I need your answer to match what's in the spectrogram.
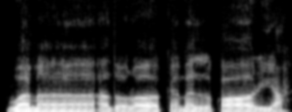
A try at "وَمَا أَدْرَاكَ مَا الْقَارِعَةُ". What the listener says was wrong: কামাল না, ওয়ামা আদরাকা মাল কারিআ। কা আলাদা, মা আলাদা। কায়ের মধ্যে গিয়ে একটু হালকা, মানে ভেঙ্গে, মাল কারিআ। হ্যাঁ, নিঃশ্বাস আমার চালু থাকবে, কিন্তু একটু ভাঙতে হবে।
